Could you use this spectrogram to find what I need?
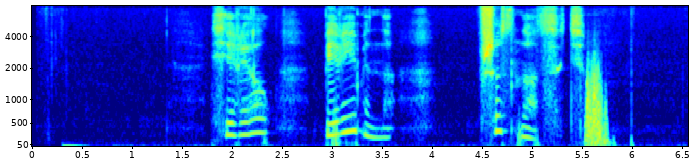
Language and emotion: Russian, sad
